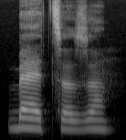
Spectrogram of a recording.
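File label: "betzas", female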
